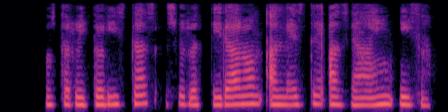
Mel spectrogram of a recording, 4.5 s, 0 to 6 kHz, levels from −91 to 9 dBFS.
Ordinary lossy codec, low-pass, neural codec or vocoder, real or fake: MP3, 32 kbps; 5.4 kHz; codec, 44.1 kHz, 2.6 kbps, DAC; fake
